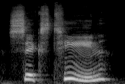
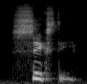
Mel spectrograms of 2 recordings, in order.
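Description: First: Put-on "Sixteen" weighted on a long, rising "teen"; stress on second syllable. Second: "Sixty" punched on "six", light "ty"; stress on first syllable. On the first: Teacher contrasts similar numbers, "Sixteen" stressed on TEEN. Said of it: "second syllable". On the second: Teacher contrasts similar numbers, "Sixty" stressed on SIX. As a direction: hit "Six", let "ty" drop. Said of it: "first syllable". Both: Shown as a demonstration.

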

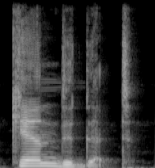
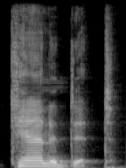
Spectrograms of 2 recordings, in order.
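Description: First: Candidate with every sound: kan-di-det, the d clearly said; full pronunciation. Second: Candidate said quickly as kanidet, the middle d dropped; fast reduced. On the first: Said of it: "Candidate seria a pronúncia completa". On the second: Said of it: "Se você falar rápido". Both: Shown as a demonstration.

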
